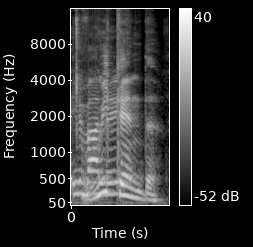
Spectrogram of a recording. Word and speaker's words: week-end: E a pronúncia é bem afrancesada. Week-end.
